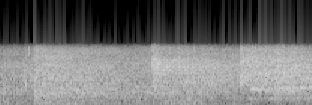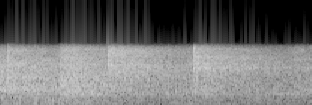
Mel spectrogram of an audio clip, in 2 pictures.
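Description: Hockey skate blades scraping and carving the rink ice in strides: a sudden burst of scraping hiss about every one to two seconds, five in all, each fading as the skater glides.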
